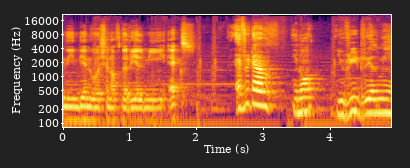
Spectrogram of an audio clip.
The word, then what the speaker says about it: Realme X: You read Realme X, you go like Realme 10. Am I saying it wrong? Okay, no, it's Realme X.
